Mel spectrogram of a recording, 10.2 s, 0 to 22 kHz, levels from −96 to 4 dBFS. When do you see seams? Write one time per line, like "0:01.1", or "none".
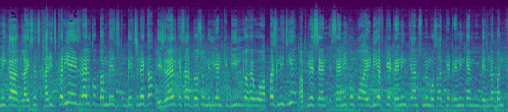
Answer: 0:03.1
0:05.9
